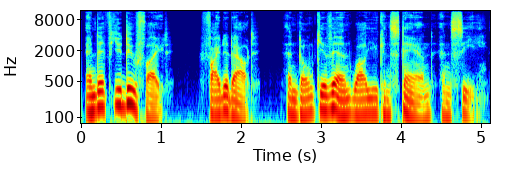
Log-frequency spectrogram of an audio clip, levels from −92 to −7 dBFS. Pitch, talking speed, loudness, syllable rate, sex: 115 Hz, 210 wpm, -19 LUFS, 4.4 syllables/s, male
